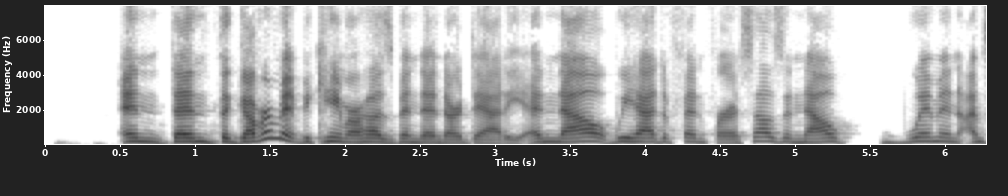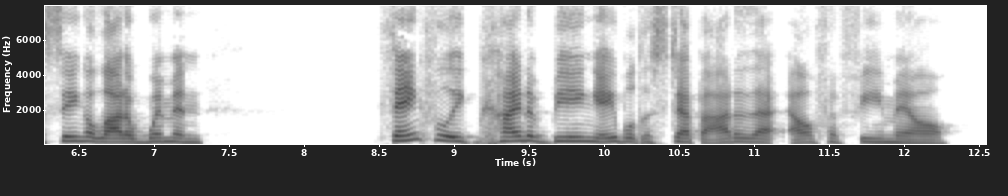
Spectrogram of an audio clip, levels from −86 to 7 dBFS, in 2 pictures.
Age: 30-49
